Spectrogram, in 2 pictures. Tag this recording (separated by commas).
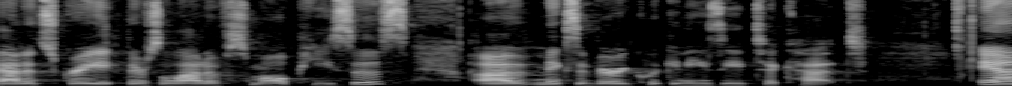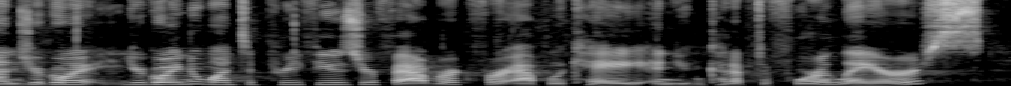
Speech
